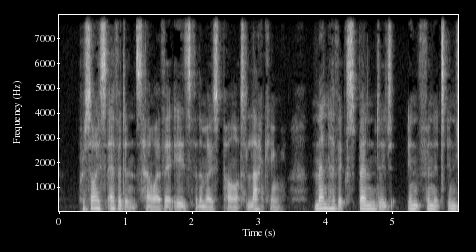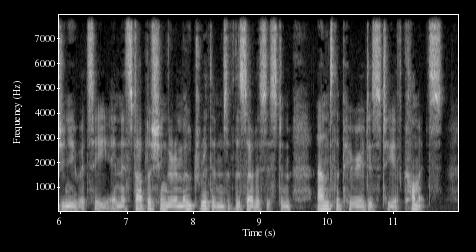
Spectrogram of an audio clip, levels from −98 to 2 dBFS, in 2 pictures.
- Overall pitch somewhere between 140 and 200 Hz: No, low, 120 Hz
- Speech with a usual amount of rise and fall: No, narrow, 2.3 semitones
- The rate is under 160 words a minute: Yes, average, 140 wpm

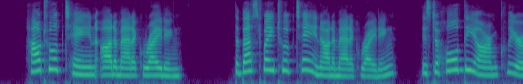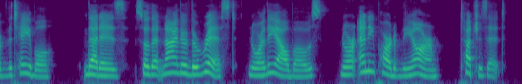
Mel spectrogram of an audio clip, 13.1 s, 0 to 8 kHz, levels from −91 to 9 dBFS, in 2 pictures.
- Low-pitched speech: No, high, 235 Hz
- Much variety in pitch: Yes, wide, 5.8 semitones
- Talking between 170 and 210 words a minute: Yes, average, 185 wpm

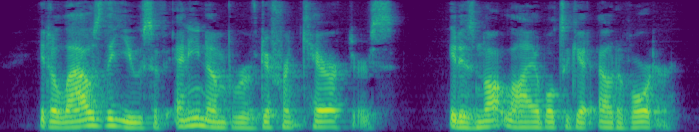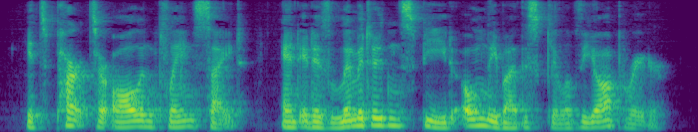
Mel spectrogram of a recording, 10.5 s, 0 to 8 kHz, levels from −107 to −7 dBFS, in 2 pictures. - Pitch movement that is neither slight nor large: No, narrow, 2.3 semitones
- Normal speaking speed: No, fast, 225 wpm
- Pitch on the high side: No, low, 125 Hz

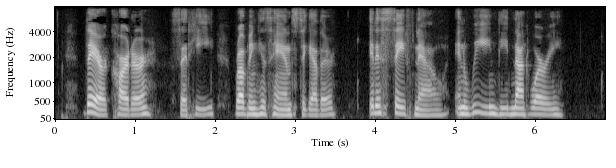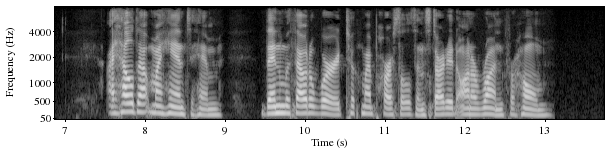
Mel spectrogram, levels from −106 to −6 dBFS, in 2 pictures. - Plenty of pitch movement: No, average, 3.3 semitones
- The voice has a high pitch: No, medium, 160 Hz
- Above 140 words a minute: Yes, average, 165 wpm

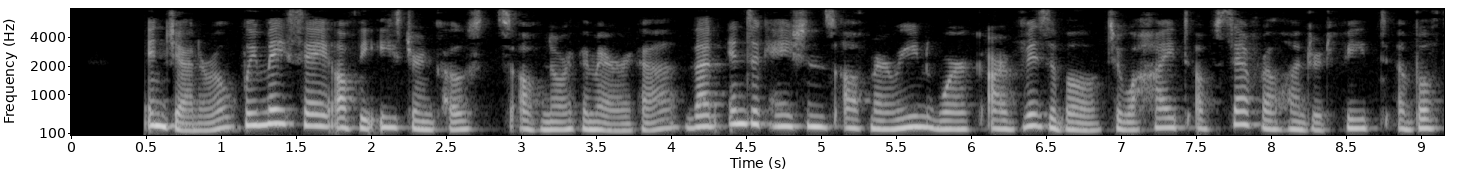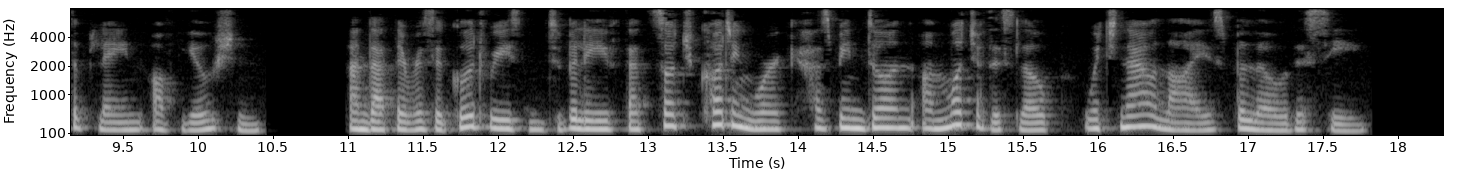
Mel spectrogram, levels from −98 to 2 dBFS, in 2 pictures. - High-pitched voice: Yes, high, 200 Hz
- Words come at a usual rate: Yes, average, 190 wpm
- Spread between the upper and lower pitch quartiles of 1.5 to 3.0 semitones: No, average, 4.0 semitones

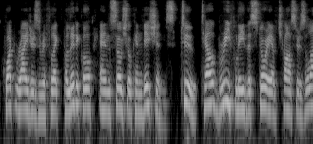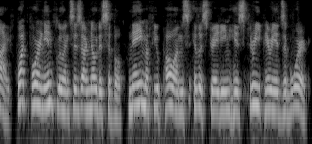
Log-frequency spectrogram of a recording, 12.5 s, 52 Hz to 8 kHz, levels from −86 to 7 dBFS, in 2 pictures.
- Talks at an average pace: Yes, average, 145 wpm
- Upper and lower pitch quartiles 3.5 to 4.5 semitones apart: No, average, 2.9 semitones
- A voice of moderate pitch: Yes, medium, 170 Hz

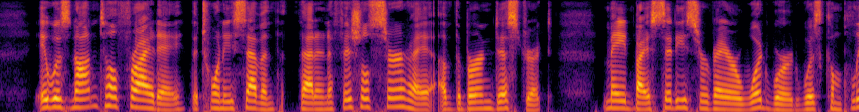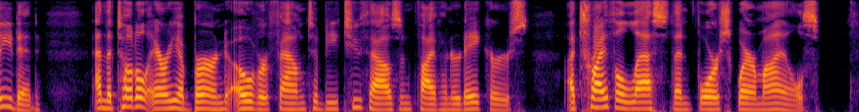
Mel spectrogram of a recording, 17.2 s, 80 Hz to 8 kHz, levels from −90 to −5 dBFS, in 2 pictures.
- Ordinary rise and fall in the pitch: Yes, average, 3.6 semitones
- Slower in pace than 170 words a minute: Yes, average, 140 wpm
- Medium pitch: Yes, medium, 175 Hz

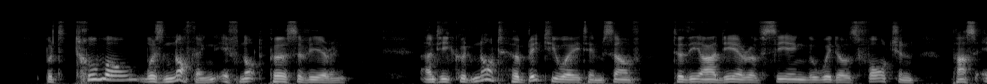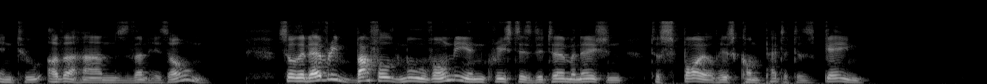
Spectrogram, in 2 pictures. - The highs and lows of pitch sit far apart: No, average, 5.0 semitones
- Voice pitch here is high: No, low, 120 Hz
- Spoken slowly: Yes, slow, 130 wpm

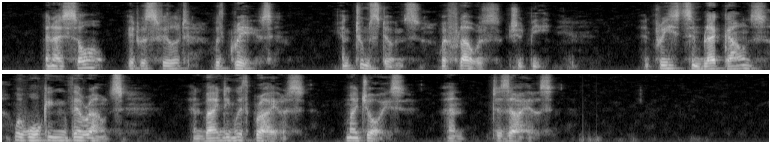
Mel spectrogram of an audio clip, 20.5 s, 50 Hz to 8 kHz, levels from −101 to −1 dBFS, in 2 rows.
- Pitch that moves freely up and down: No, average, 4.6 semitones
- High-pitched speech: No, low, 135 Hz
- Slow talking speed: Yes, slow, 90 wpm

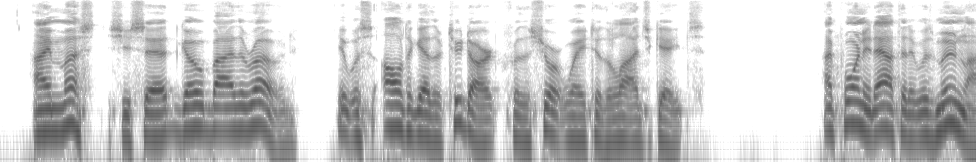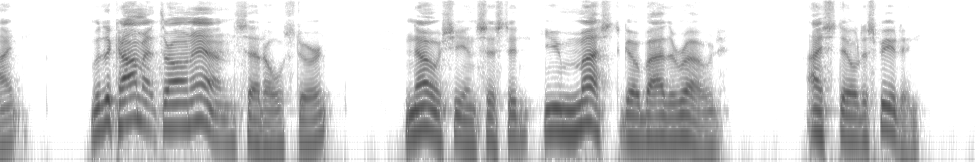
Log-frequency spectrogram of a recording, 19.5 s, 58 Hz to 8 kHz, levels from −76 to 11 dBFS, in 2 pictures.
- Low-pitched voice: Yes, low, 130 Hz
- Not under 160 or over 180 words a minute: No, average, 150 wpm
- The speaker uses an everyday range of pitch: No, wide, 5.7 semitones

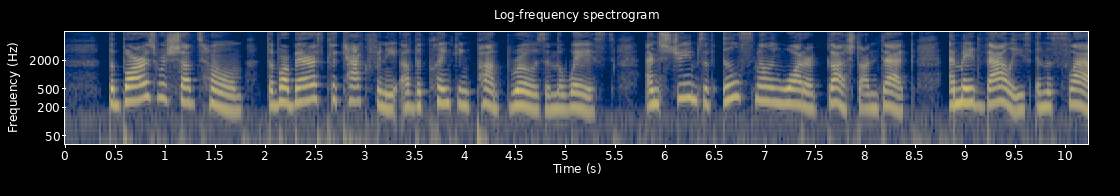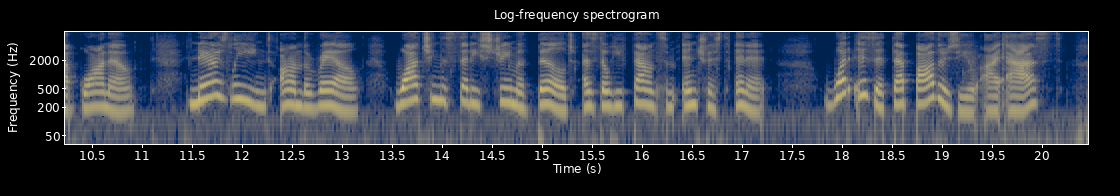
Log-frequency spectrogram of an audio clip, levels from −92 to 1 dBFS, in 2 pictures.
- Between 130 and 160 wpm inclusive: No, average, 175 wpm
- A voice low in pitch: No, high, 230 Hz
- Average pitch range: Yes, average, 4.7 semitones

